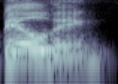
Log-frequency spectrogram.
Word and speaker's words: building: We don't say the U at all. Building.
